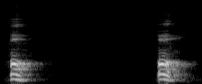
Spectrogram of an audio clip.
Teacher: just an o like an orange would be o o no w sound afterwards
